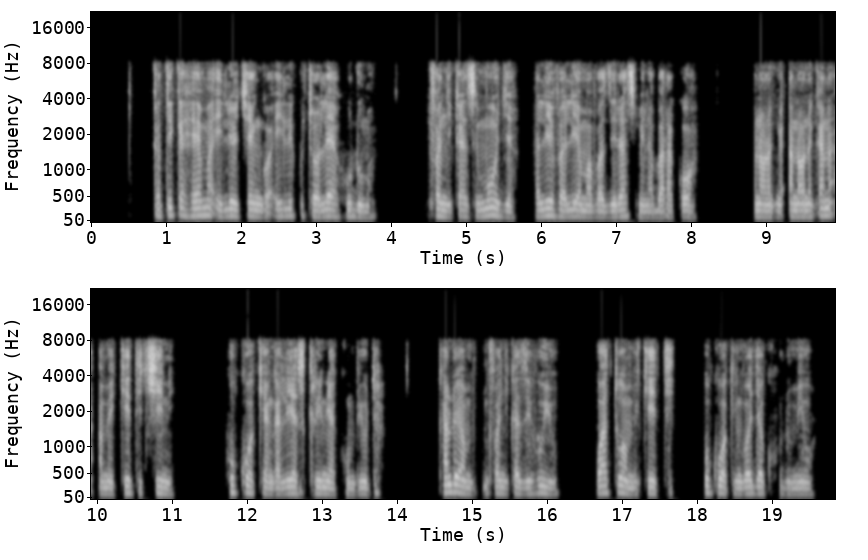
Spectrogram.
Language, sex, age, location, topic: Swahili, male, 25-35, Nakuru, government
